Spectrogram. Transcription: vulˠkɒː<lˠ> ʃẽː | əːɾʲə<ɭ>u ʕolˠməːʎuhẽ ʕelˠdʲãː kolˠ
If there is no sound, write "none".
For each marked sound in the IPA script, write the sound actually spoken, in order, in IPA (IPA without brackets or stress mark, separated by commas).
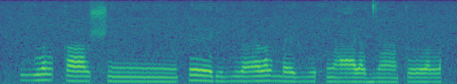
lˠ, ʎ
